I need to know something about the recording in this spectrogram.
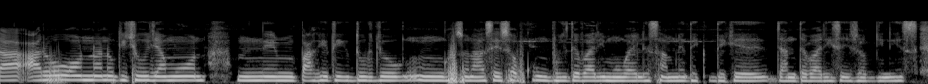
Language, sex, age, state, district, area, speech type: Bengali, female, 60+, West Bengal, Paschim Medinipur, rural, spontaneous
